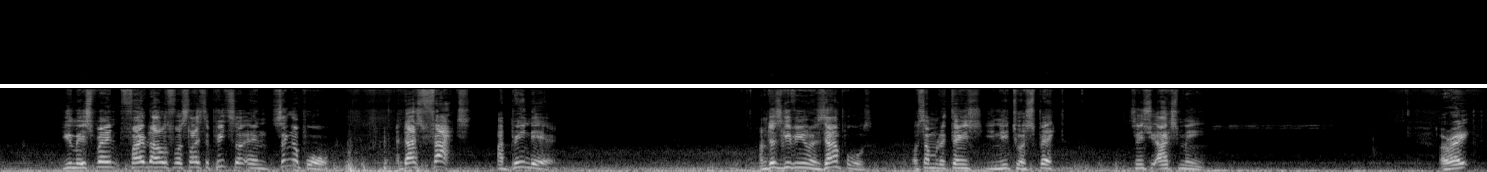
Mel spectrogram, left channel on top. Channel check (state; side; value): silent; left; 62 dB below the other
